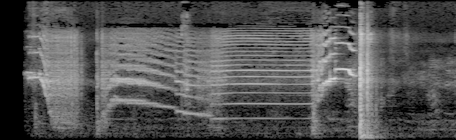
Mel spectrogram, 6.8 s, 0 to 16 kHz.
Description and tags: Door close Dave (1)
A door closing that needs its hinges oiled
close, creak, door, squeak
